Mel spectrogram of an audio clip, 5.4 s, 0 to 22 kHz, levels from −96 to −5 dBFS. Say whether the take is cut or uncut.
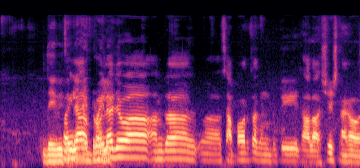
uncut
